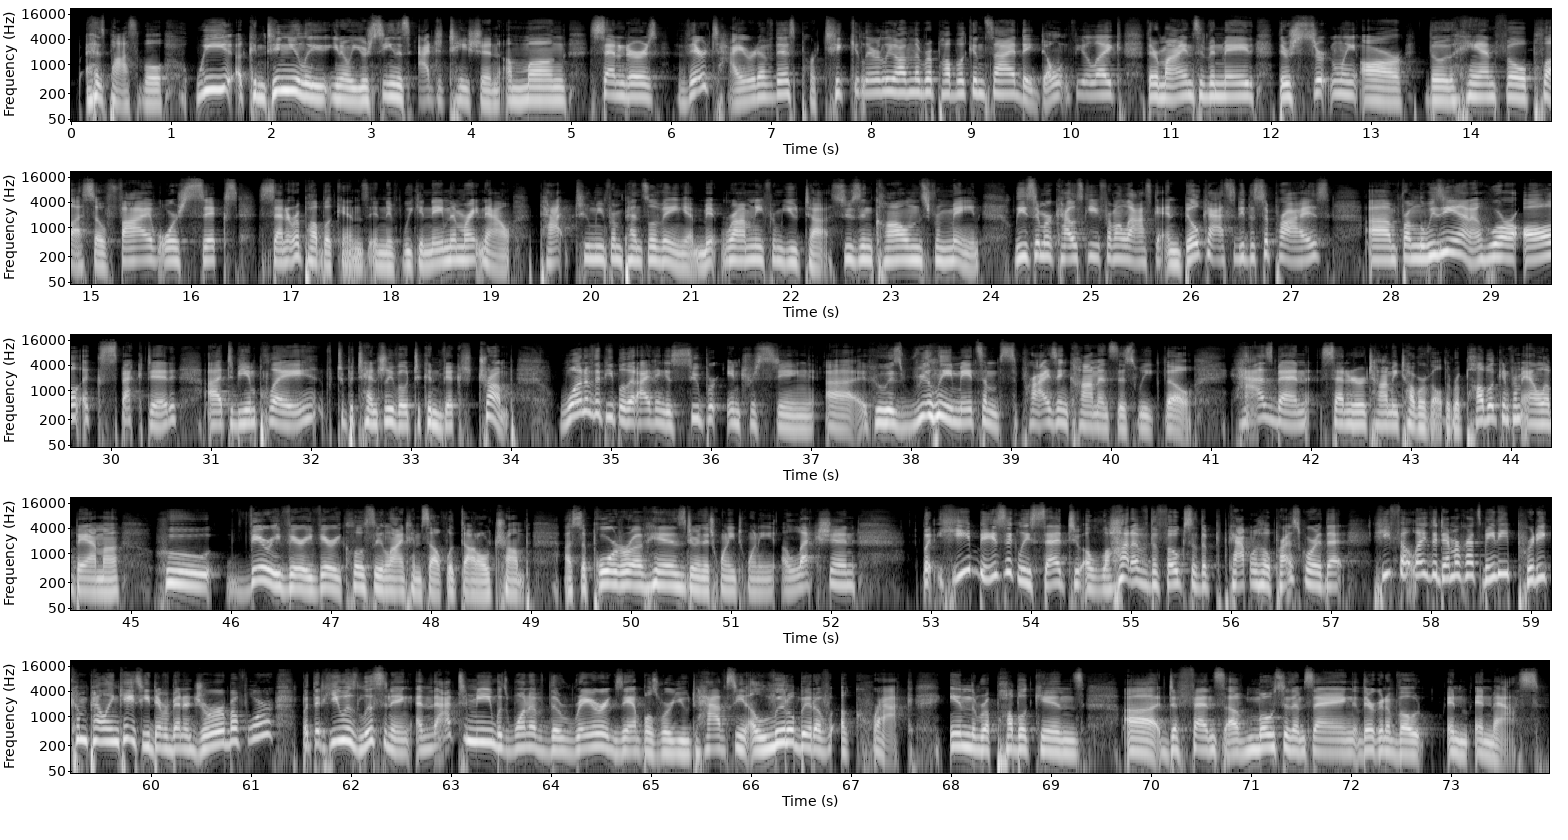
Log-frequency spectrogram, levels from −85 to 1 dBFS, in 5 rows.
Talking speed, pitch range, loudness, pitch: 175 wpm, 145-190 Hz, -17 LUFS, 170 Hz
